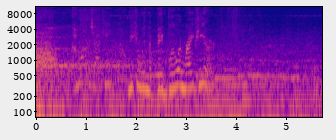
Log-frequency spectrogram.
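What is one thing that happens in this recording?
A young woman speaks with animation.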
